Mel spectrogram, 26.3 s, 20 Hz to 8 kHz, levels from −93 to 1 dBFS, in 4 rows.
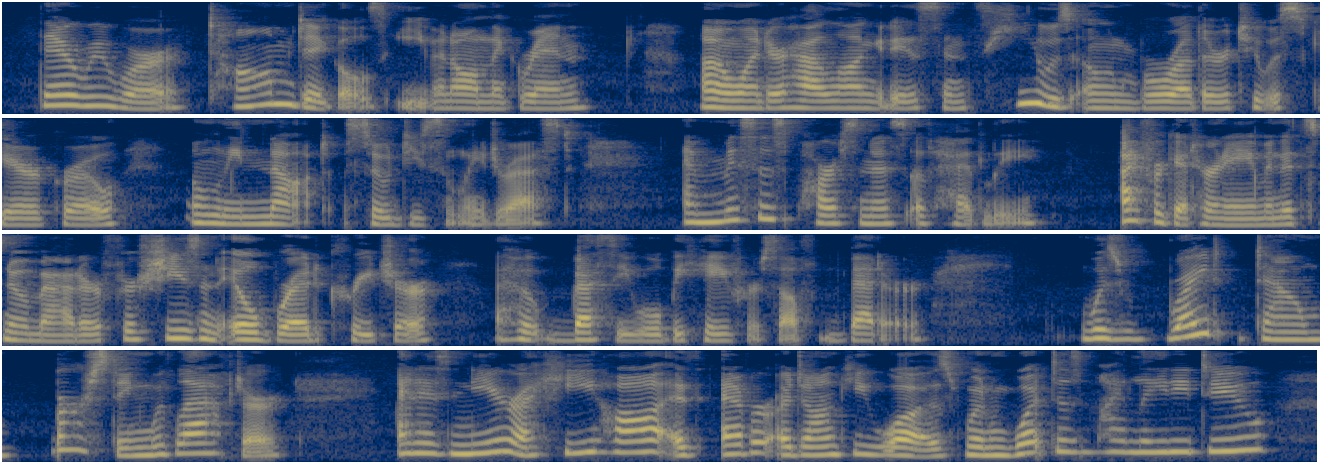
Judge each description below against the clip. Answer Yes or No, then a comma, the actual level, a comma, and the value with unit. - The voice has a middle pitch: No, high, 210 Hz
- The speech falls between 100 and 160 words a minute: No, average, 170 wpm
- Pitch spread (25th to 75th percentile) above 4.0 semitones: Yes, wide, 5.4 semitones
